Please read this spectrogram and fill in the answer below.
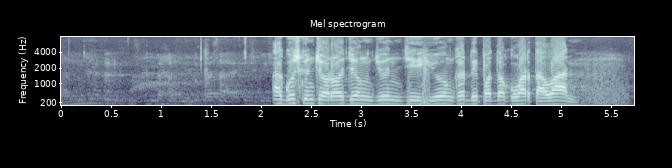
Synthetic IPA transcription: ʔaɡʊskuɲt͡ʃɔɾɔd͡ʒʊŋd͡ʒʊnd͡ʒiɦiʊŋkɨrdipɔt̪ɔkəwart̪awan

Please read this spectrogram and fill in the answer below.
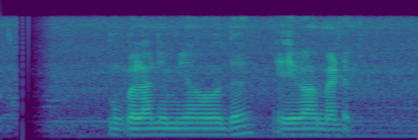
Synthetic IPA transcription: muɡəlanemijaʋoːd̪əeːʋaːmæɖə

